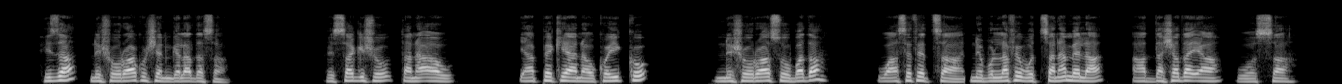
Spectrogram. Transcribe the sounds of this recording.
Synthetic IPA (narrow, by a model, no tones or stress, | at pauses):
hɪzɐnɛʃo̞ːɾʊwaːk̬ʊʃɛnɡɛlɐd̪ɐsɐ | hɛsːɐɡɪʃɔt̪ɐnɐʔɐw | ʔɪjaːpːɛkɛjanɐwkɔjɪkːɔ | nɛʃo̞ːɾʊwaːsoːbɐd̪ɐ | waːsɛt̪ɛt͡sːaːnɛbɔlːɐfɛwɔt͡sːɐnɐmɛlɐ | aːd̪ːɐʃɐd̪ɐɪʔaːwo̞ːsːa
